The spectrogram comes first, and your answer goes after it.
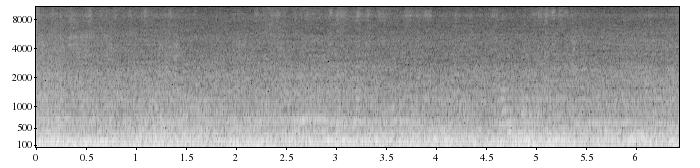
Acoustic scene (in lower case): subway train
